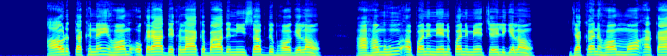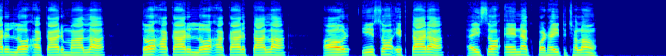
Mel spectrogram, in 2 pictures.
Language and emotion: Maithili, neutral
